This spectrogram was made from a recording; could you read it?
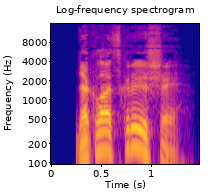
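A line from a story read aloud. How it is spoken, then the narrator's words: Shouted. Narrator (Russian): прокричал Кашин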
